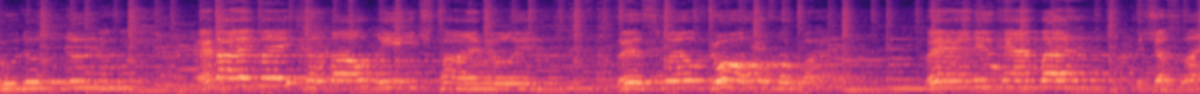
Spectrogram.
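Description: Country band instrumental break with a steel guitar taking the lead, its notes sliding and bending, over acoustic guitar, electric bass and drums.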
